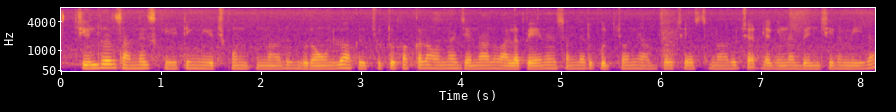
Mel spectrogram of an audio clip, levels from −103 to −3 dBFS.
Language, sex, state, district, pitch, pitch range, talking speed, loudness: Telugu, male, Andhra Pradesh, Visakhapatnam, 140 Hz, 135-150 Hz, 155 wpm, -24 LUFS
